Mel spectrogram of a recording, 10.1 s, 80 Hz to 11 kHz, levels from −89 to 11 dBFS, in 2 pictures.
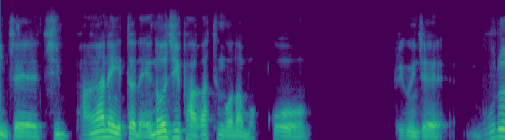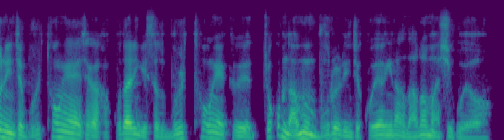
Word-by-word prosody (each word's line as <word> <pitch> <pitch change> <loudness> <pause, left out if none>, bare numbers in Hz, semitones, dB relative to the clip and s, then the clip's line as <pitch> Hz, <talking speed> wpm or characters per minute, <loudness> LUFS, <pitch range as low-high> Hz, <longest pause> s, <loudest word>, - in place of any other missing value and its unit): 인제 90 -3 +1
집 115 0 -6
방 120 +6 +1
안에 155 -2 +7
있던 125 -1 +3
에너지 155 +2 +5
바 105 -6 +1
같은 110 0 -2
거나 100 -2 +1
먹고 80 +1 -4 0.8
그리고 105 -2 -8
인제 90 -1 -1 0.2
물은 145 - 0
인제 115 -5 +2
물통에 130 - -1
제가 100 -4 -1
갖고 85 +9 -14
다니는 125 -2 +6
게 95 - -3
있어서 90 -3 -6
물통에 130 - -3
그 95 -3 -2
쪼끔 - - -4
남은 - - +3
물을 110 +1 -2
인제 90 - -4
고양이랑 105 -2 0
나눠 85 +7 -1
마시고요. 70 -6 -5
105 Hz, 375 characters per minute, -24 LUFS, 90-125 Hz, 0.8 s, 안에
